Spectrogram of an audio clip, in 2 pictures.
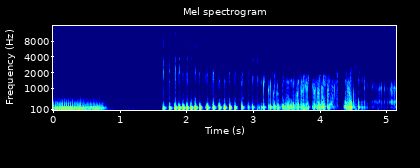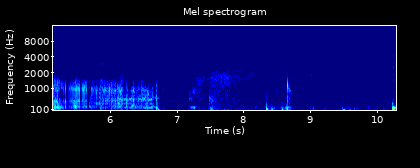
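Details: Morning hunger: low, quiet gurgling rumble rising into a rapid buzzing growl, then fading with scattered soft pops; ordinary hunger stomach growling (borborygmi).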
